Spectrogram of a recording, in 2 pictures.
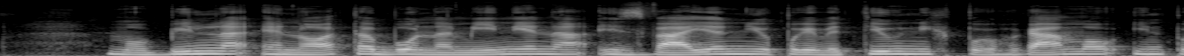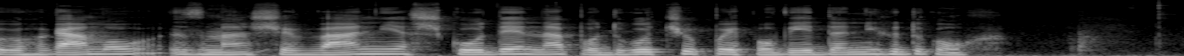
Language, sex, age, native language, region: Slovenian, female, 60+, Slovenian, Central Slovenia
